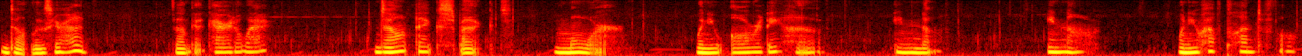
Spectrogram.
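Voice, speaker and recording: A woman speaking softly and gently in a breathy, half-whispered ASMR style, like a livestreamer, often repeating phrases. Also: mid-range voice, fairly even intonation, takes it slowly, long pauses, dry recording. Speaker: streamer and tarot reader. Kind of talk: soft-spoken ASMR livestream with casual chat.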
